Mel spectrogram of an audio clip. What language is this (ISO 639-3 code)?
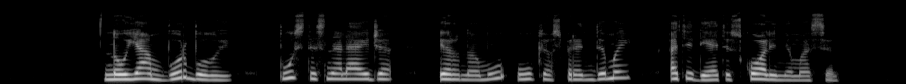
lit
